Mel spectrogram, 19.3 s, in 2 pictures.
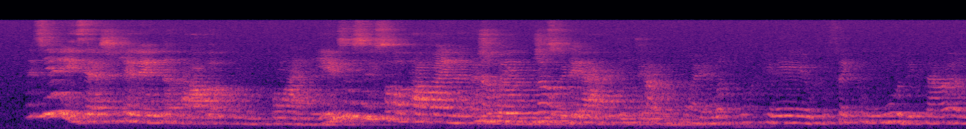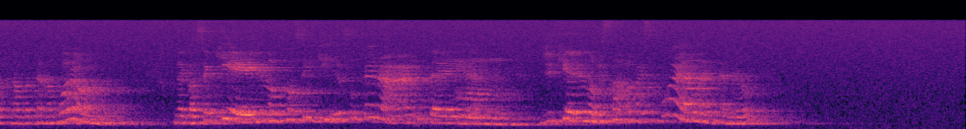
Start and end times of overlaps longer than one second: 4.7-6.9

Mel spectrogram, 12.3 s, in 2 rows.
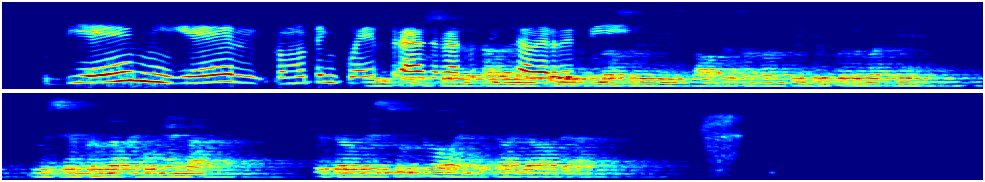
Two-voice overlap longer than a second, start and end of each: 2.2-4.0

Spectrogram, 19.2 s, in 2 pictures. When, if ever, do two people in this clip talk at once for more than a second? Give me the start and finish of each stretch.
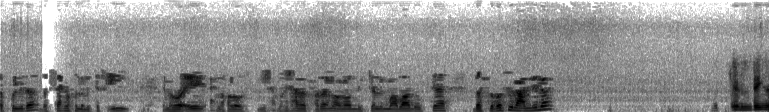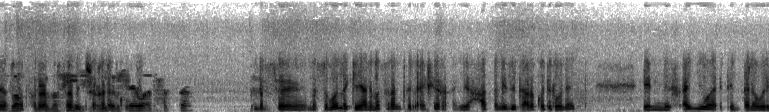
9.6-11.4

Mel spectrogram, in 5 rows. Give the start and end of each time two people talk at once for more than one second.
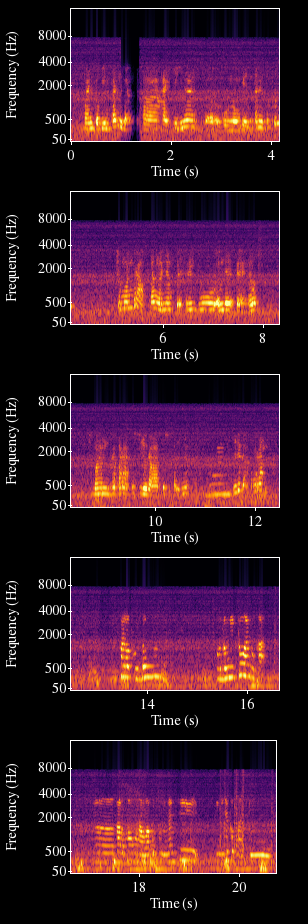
none

